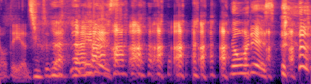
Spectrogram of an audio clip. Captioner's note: laughing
